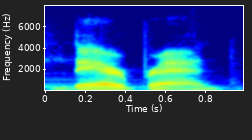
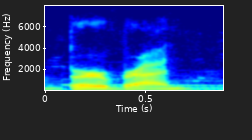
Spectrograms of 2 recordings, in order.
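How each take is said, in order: First: The first word sounds like bear. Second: The first word sounds like burr. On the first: The speaker calls it right. "it's Bear brand" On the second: The speaker calls it wrong. "or Burr brand"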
